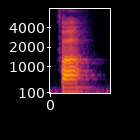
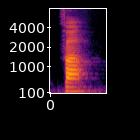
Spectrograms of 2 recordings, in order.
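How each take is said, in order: First: The f is made with very little air. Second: The f is made with very little air.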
